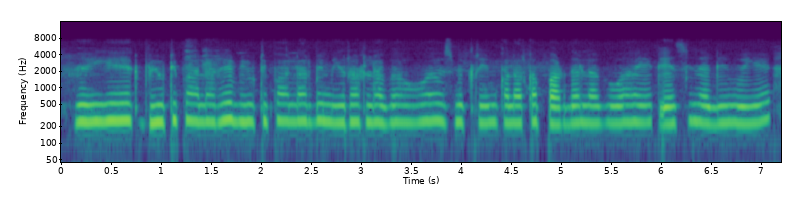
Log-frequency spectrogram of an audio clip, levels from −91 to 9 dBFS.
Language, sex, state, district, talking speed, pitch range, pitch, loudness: Hindi, female, Bihar, Jamui, 215 wpm, 235-250 Hz, 245 Hz, -19 LUFS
